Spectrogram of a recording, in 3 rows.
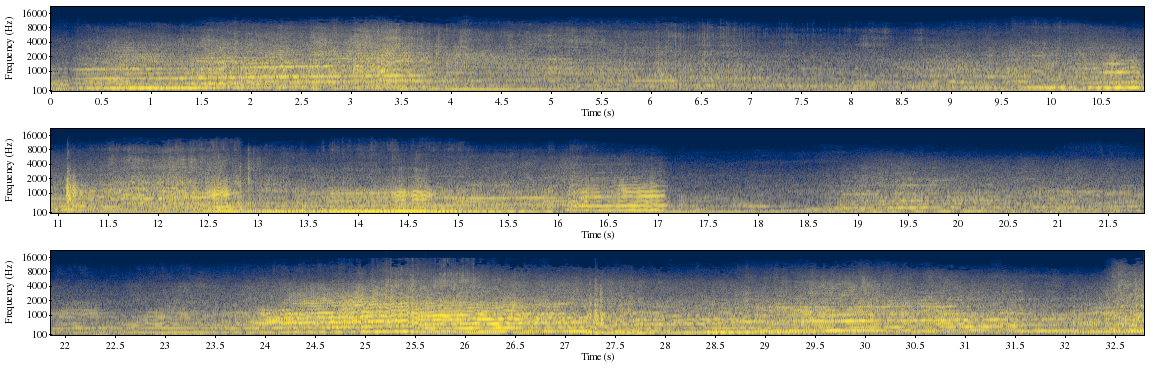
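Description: The Mercedes-Benz CLK DTM (C209)'s naturally aspirated 4.0-litre AMG V8 racing engine running at high revs, its pitch climbing and dropping through gear changes. It grows loud in three swells as the car passes, with a sharp break in the sound about 17 seconds in.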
